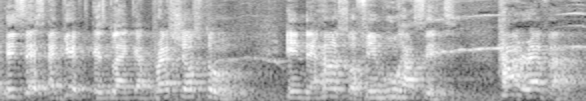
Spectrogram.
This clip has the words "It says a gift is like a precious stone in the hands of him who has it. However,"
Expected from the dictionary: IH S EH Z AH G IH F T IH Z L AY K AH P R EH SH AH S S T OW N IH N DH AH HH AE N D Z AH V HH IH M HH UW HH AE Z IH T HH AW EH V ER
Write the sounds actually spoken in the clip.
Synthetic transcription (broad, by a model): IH S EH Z AH G IH F T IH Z L AY K AH P R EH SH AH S S T OW N IH N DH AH HH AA N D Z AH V HH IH M HH UW HH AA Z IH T HH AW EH V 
